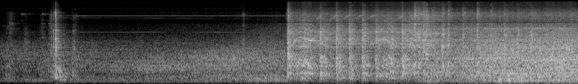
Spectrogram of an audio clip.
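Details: 2006 GMC Envoy/TrailBlazer 4200 I6, after water pump and thermostat replacement and coolant refill: quiet, then the starter catches and the engine settles into a smooth, steady idle with no knocks or squeals.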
